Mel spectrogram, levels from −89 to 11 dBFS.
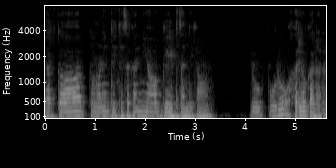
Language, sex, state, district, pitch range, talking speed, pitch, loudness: Garhwali, male, Uttarakhand, Tehri Garhwal, 115-125 Hz, 140 wpm, 120 Hz, -38 LUFS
